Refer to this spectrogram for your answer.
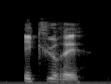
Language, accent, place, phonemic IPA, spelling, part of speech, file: French, France, Lyon, /e.ky.ʁe/, écurer, verb, LL-Q150 (fra)-écurer.wav
- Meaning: to clean thoroughly, particularly cookware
